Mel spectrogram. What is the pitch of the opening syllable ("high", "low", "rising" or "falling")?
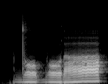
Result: low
